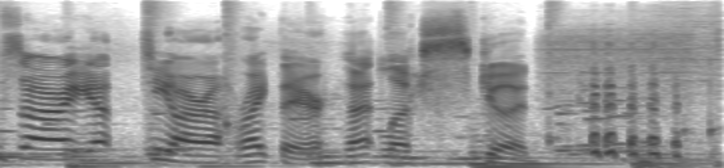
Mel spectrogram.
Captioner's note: laughs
